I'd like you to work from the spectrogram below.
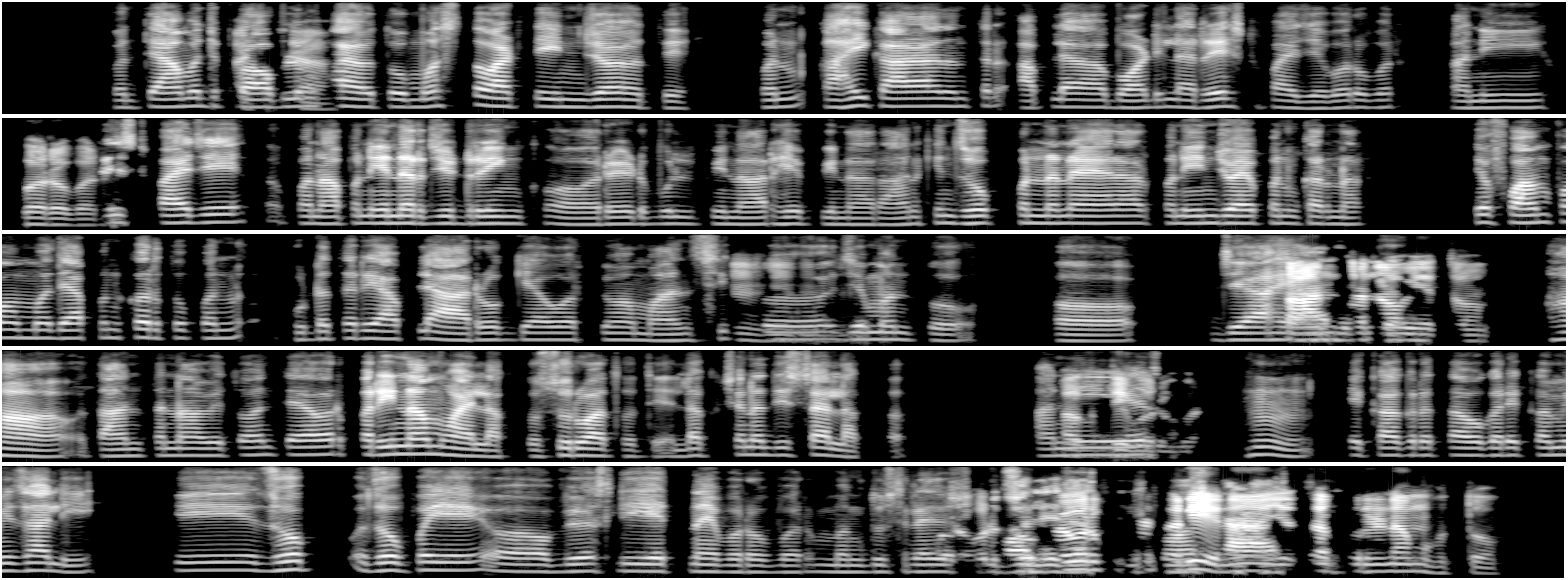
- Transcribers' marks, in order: in English: "एनर्जी ड्रिंक"; tapping; other noise; other background noise; in English: "ऑब्व्हियसली"
- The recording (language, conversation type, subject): Marathi, podcast, डिजिटल वापरापासून थोडा विराम तुम्ही कधी आणि कसा घेता?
